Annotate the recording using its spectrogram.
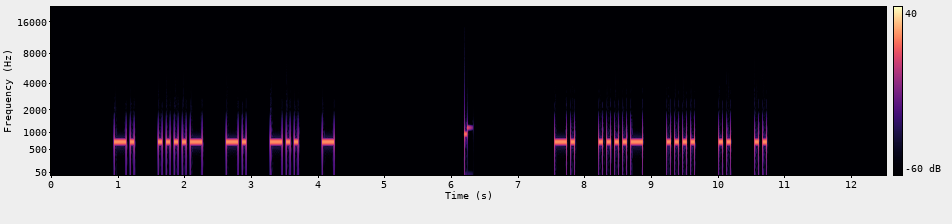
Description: Morse code, heard as a keyed tone, about 20 wpm, spaced as for 14 wpm, 700 Hz. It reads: N4NDT N4HII
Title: 069 Lesson 12g - Letter d - Call Signs 20wpm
